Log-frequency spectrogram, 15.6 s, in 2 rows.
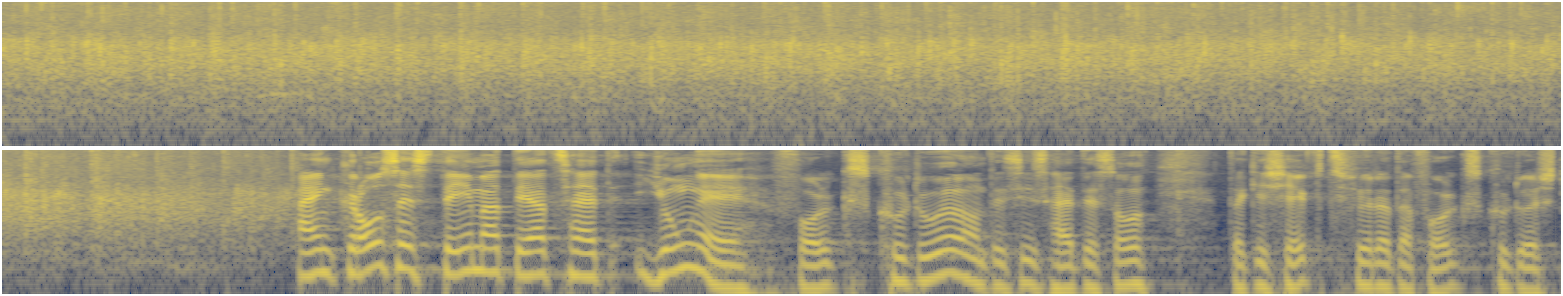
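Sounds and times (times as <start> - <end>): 
audience applause: 0.0 - 9.6
speech: 9.3 - 15.5.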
